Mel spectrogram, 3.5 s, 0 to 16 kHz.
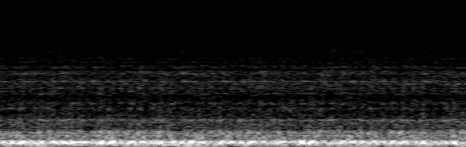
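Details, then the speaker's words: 1993 Chevy C1500 pickup, 5.7L V8, code 54 fuel pump relay circuit: low, uneven cranking thumps with a lumpy catch but no clean pickup, fuel-starved. Intermittent hard start with stumble, later starts right up; fuel pump relay fault confirmed. "now we get a lump we got a nose start now watch this key off key on there it's working starts right up it's intermittent it is a fuel pump relay problem no doubt about it"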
